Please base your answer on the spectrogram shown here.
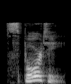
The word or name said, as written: sporty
